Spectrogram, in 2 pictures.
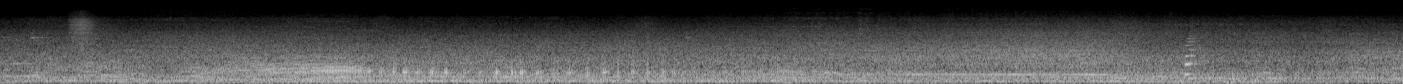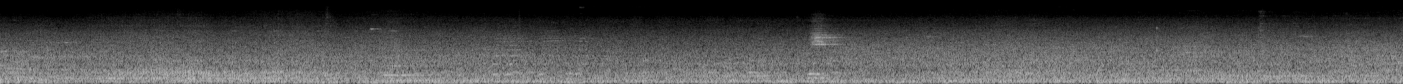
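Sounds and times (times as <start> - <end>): diesel locomotive running: 3.7 - 20.1.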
